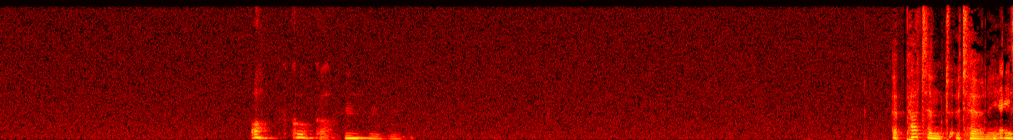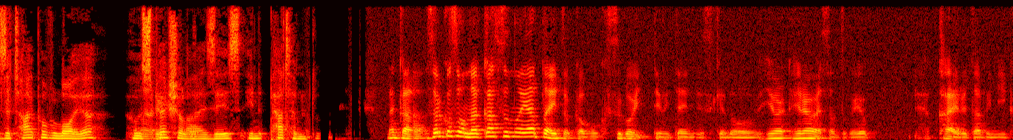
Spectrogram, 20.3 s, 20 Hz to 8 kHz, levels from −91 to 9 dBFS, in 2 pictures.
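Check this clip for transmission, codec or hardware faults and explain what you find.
The speech in this clip has one fault, repeated in four places. Speech suppressed in double talk occurs at 9.88–11.55 s, 11.87–12.25 s, 12.43–12.90 s and 13.07–13.61 s. The level falls by roughly 40 dB at its deepest, so the talker fades and then breaks up into fragments over about 2.8 seconds. The likely cause is an echo canceller facing simultaneous talk from both ends, unable to tell this talker from loudspeaker echo, and attenuating everything. The call's microphone processing, with nothing above 8 kHz, is a normal path.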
